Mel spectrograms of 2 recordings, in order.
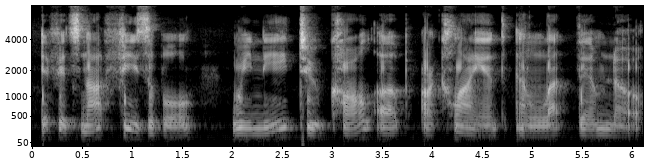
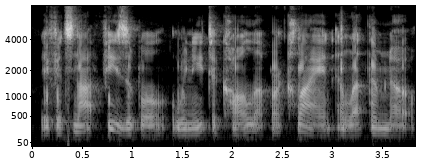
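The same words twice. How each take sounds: First: The sentence is said at a slower pace. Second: The sentence is said at a faster pace.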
